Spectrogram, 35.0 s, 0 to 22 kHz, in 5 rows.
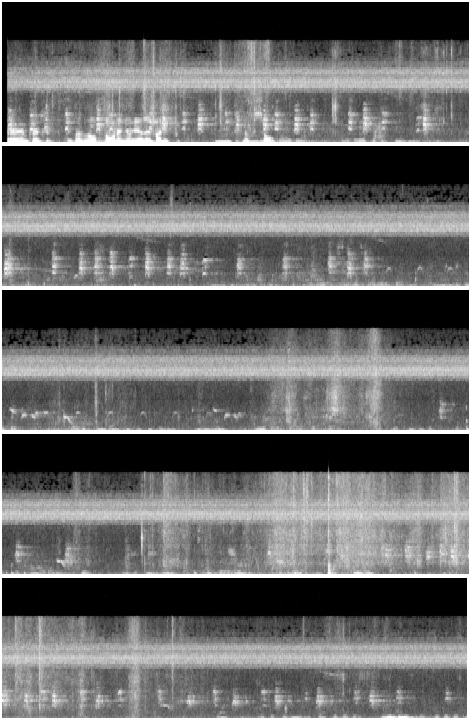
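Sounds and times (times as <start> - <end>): bird chirps and calls: 0.2 - 12.7.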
